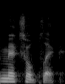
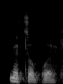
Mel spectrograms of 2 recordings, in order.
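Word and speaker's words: Mxyzptlk: sleuthor Bizarro Mr mitzeplic yeah that's how you pronounce that name yeah Mr Mitchell Plick Mitchell Plick yep yeah um it's a bunch of just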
